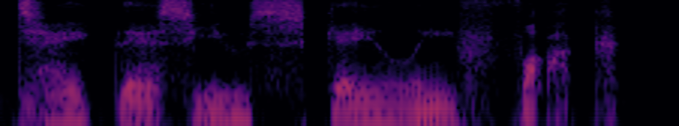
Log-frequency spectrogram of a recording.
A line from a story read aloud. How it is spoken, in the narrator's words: I muttered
